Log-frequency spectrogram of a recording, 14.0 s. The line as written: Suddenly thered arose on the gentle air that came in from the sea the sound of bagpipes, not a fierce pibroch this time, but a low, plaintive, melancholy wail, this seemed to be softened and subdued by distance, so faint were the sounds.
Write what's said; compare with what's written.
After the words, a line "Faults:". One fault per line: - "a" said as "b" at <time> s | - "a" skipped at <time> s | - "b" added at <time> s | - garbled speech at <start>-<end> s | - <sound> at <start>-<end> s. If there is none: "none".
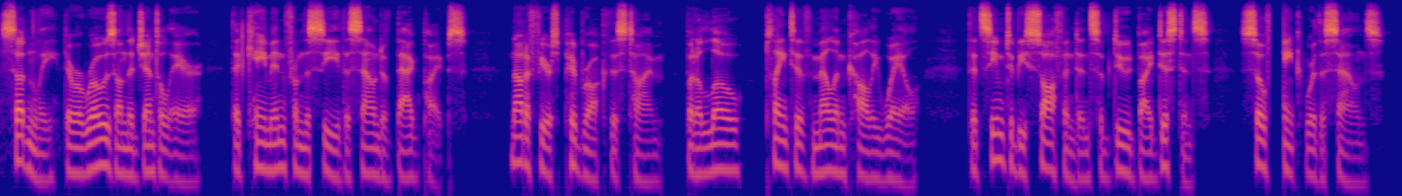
Suddenly there arose on the gentle air that came in from the sea the sound of bagpipes, not a fierce pibroch this time, but a low, plaintive, melancholy wail, that seemed to be softened and subdued by distance, so faint were the sounds.
Faults:
- "thered" said as "there" at 0.6 s
- "this" said as "that" at 9.7 s
- dropout at 12.7-12.8 s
